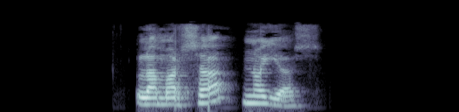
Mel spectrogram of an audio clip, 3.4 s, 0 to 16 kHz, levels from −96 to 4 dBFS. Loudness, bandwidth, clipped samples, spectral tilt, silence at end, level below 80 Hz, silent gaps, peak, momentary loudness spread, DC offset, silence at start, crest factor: -18 LUFS; 8 kHz; under 0.1%; -4.5 dB/octave; 1.15 s; -60 dBFS; none; -2 dBFS; 7 LU; under 0.1%; 1 s; 20 dB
